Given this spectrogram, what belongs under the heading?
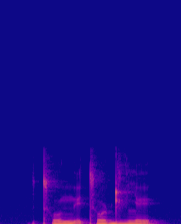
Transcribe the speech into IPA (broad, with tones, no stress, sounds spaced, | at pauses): tʰ o˨ n̪ ḛ˧ tʰ o˨˦ ɖ e̤˧ l e˨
